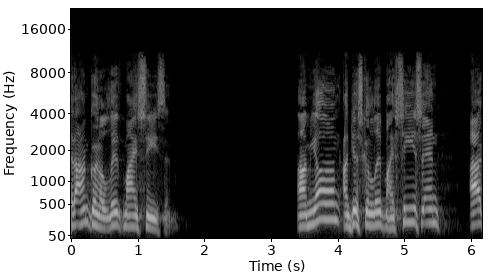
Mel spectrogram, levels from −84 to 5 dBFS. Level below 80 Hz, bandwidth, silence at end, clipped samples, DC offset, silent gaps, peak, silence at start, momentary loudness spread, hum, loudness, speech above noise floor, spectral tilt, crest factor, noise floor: -80 dBFS; 11.5 kHz; 0 s; under 0.1%; under 0.1%; 2.46-3.38 s; -12 dBFS; 0 s; 7 LU; none; -29 LUFS; over 61 dB; -4 dB/octave; 18 dB; under -90 dBFS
